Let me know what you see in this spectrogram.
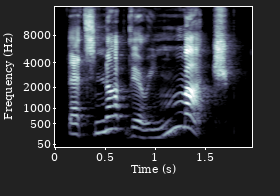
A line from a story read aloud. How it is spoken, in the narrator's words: Hermione shouted indignantly over Winky's continued screaming and fist beating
